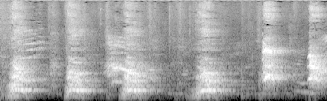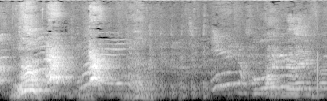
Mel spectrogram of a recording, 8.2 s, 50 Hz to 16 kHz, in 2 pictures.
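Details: A 9-week-old beagle puppy at play with an 85-pound basset hound, a child also joining in: loud, rough barks repeat roughly every 0.7 seconds. The barking is followed by quieter higher whining voice-like sounds.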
